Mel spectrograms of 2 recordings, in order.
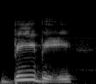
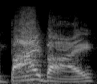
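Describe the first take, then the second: First: Both syllables have an 'ee' vowel. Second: Both syllables have an 'eye' vowel. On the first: The speaker calls it wrong. "we're pronouncing it wrong" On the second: The speaker calls it right. "It should be Bye Bye"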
